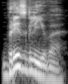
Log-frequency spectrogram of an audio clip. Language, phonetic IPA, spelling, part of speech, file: Russian, [brʲɪzˈɡlʲivə], брезгливо, adverb / adjective, Ru-брезгливо.ogg
- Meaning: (adverb) with disgust; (adjective) short neuter singular of брезгли́вый (brezglívyj)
